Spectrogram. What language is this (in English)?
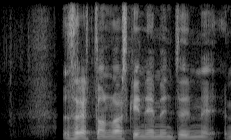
Icelandic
